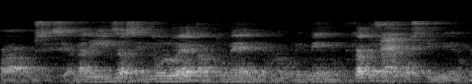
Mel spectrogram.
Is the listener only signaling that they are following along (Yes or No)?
Yes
